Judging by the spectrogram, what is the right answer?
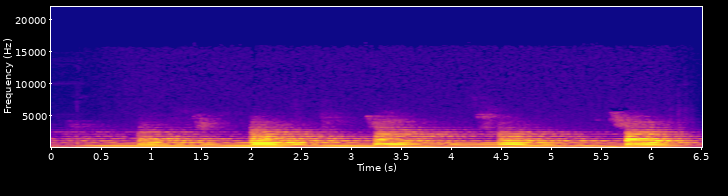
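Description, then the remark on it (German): Church bells of the Catholic parish church St. Josef in Basel ring in a steady, overlapping peal, each stroke ringing out with a long humming sustain, with no voices present. “macht das Fenster von ihrer Wohnung auf und hört die Kirchenglocken von der katholischen Pfarrkirche St.”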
